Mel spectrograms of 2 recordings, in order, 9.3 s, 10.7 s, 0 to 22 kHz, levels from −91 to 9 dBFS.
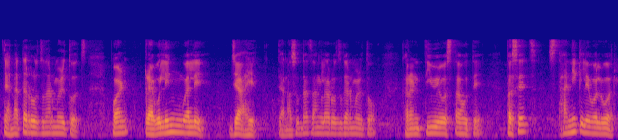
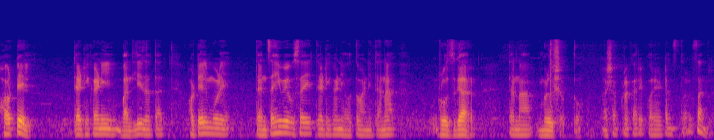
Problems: constant background noise, continuous background conversations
